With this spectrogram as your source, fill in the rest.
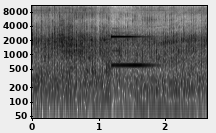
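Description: A two-tone chime sounds from a train's loudspeaker.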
